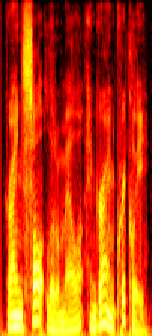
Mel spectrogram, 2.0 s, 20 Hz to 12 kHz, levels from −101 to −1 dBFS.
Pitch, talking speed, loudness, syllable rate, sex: 110 Hz, 205 wpm, -16 LUFS, 4.9 syllables/s, male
